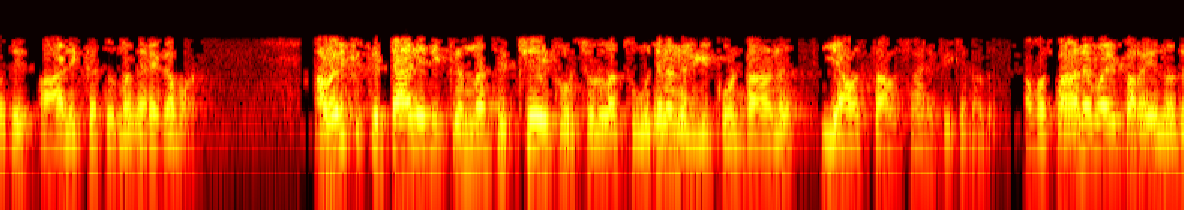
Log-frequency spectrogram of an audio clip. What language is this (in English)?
Malayalam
